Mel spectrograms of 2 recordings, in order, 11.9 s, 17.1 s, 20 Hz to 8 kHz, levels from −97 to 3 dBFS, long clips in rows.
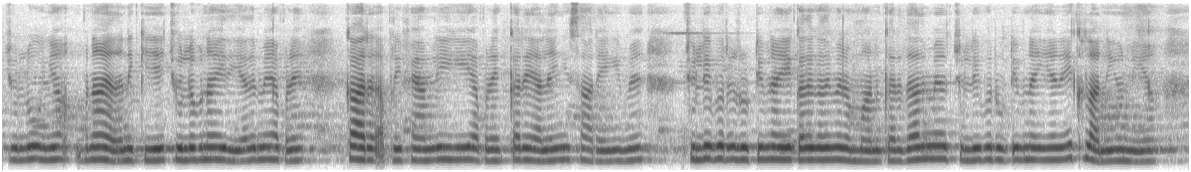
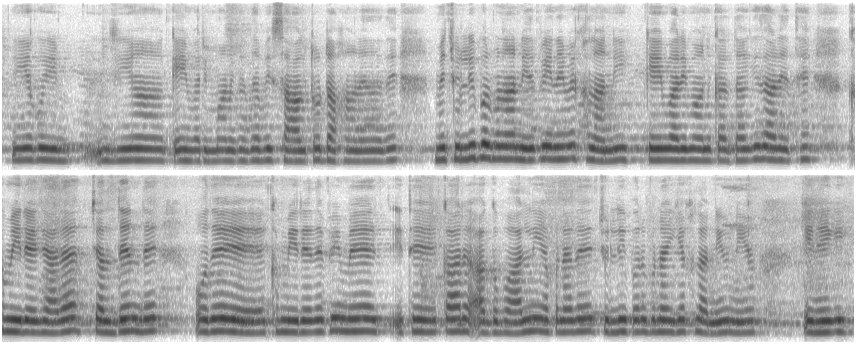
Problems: background sounds at intervals, echo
